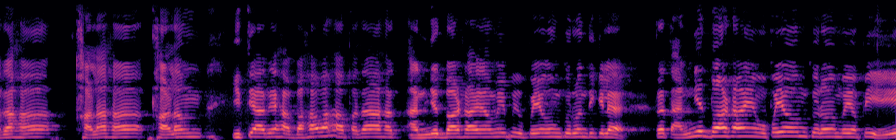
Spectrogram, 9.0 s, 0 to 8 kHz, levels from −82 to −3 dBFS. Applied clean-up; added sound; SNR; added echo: neural mask model Resemble Enhance denoiser.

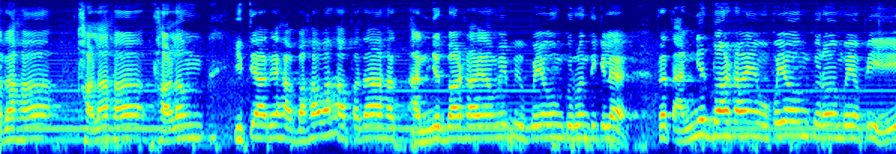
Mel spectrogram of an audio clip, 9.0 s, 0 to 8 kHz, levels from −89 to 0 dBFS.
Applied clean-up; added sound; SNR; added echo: none; Telephone; 19 dB; none.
